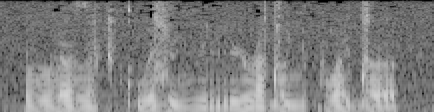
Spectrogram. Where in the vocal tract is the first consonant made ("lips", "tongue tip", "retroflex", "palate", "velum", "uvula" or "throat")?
tongue tip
